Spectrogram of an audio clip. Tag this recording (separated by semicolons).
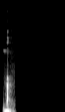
feet; field-recording; foot; footstep; footsteps; step; steps; stone; walk; walking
